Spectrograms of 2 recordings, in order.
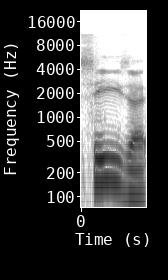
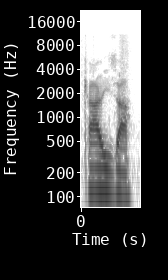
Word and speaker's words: Caesar: yeah Jenga yeah yeah jingus car and Julius Caesar is pronounced Julius Kaiser Kaiser Kaiser was he a chief Kaiser Chief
